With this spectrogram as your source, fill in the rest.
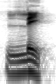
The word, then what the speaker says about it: les: You can use les and that is pronounced les. Okay, les. Les garçons, the boys. Les filles, filles, no. S remains silent in everywhere in the plural.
